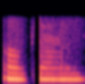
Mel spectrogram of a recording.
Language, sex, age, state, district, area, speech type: Telugu, female, 18-30, Andhra Pradesh, Eluru, urban, conversation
